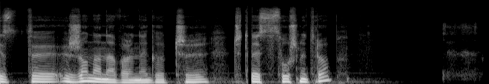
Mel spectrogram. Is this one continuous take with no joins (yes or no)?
no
